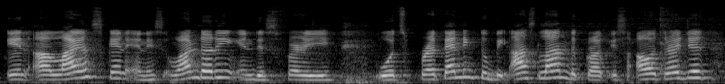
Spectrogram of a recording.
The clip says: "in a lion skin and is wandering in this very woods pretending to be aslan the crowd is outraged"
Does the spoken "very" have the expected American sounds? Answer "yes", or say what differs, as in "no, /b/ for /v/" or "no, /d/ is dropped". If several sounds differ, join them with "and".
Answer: no, /f/ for /v/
